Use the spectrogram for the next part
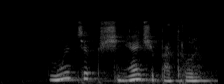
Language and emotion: Russian, neutral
